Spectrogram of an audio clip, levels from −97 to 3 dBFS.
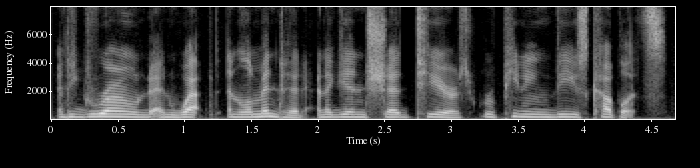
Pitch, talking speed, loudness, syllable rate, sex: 175 Hz, 180 wpm, -19 LUFS, 5.0 syllables/s, female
